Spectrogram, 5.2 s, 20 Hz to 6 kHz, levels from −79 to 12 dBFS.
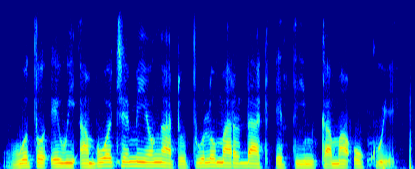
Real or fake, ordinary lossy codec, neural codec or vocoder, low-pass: real; Opus, 32 kbps; none; 5.4 kHz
